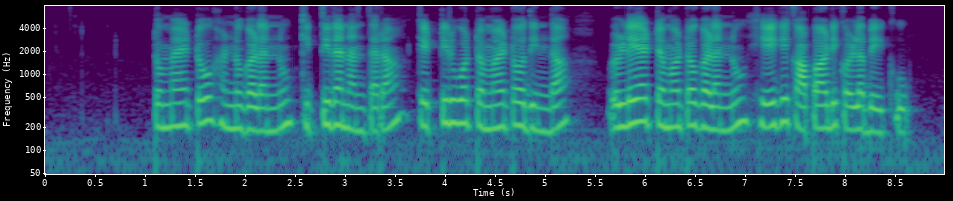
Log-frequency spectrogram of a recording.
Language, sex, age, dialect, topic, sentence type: Kannada, female, 25-30, Central, agriculture, question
